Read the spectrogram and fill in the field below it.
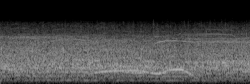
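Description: A packed basketball arena crowd roars during a 1978 Lakers at Golden State Warriors game, a loud, continuous wash of cheering with a whistle rising and falling through the noise.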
